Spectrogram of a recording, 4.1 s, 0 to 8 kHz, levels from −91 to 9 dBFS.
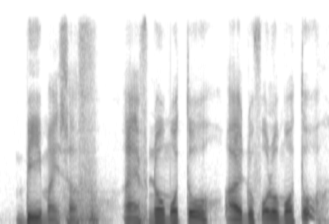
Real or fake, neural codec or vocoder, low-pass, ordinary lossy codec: real; none; 7.2 kHz; none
